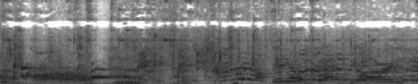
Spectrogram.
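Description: Excited pet dogs whimpering and yipping in a run of short high whines, mixed with people's voices and laughter.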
